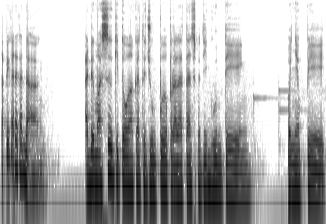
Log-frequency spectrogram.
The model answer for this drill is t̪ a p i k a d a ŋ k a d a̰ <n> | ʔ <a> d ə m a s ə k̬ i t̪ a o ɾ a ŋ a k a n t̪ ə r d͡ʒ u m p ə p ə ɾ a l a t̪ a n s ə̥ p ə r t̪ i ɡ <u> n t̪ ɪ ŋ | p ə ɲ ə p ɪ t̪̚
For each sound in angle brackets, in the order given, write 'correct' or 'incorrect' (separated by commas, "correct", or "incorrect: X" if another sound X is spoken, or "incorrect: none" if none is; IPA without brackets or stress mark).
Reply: incorrect: ŋ, correct, correct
